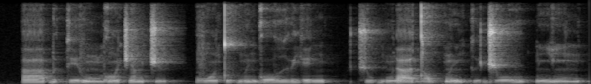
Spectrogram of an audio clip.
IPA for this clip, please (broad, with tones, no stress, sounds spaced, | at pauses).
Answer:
aː˧ ɓ ɨ˦ k e˨ v ũ˦ m ɣ ɔ̃˧ t͡ʃ ã˧ ŋ t͡ʃ ɨ˦ | v ɔ̃˨ t u˨ ɡʷ ĩ˧ ɡ oː˦ ɣ ɨ˦ j e˦ ŋ | t͡ʃ u˨ b ũ˨ ɾ aː˦ d ɔ˦ kʷ ĩ˦˨ k ɨ˨ d͡ʒ oː˨ ɣ u˧ k͡p ĩ˨ ɣ ĩ˦ n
